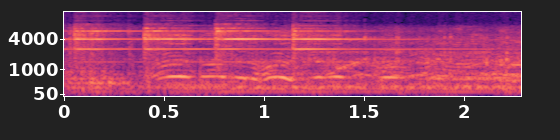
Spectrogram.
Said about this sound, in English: Listen. Going to a fire in 1826, a team of horses pulling the fire engine of the Norwich Union Boys Firehouse.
